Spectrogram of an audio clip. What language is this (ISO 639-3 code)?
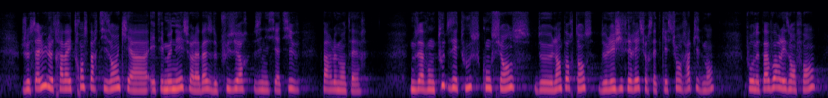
fra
